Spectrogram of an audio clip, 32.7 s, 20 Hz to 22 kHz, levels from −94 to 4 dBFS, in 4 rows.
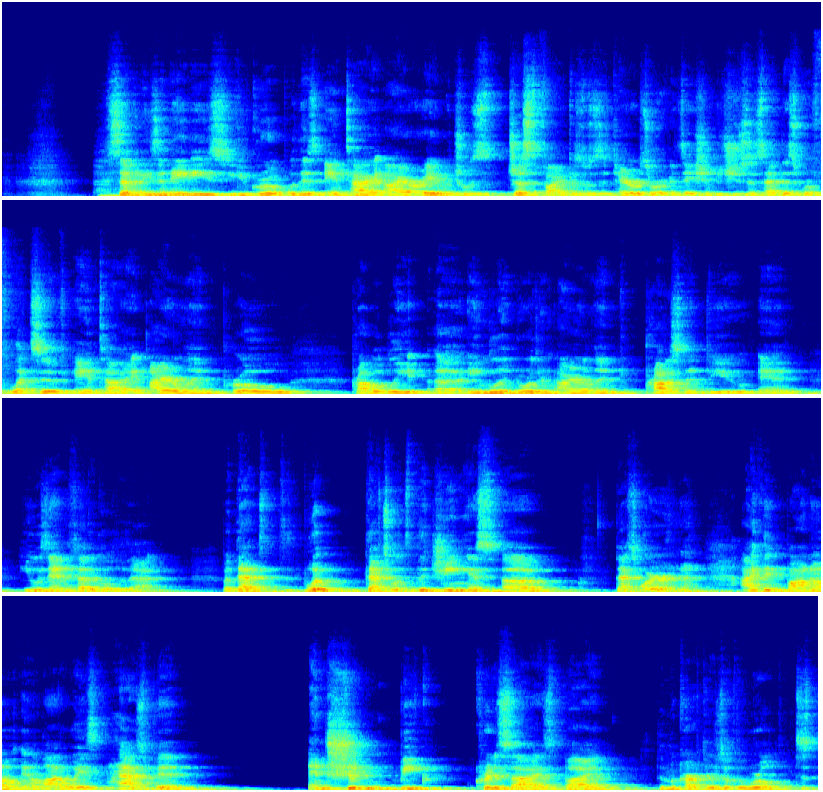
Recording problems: off-mic speech; far
room echo; noticeable; dies away in 0.8 s

